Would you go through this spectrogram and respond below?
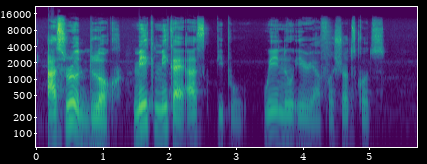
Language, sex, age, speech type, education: Nigerian Pidgin, male, 15-29, spontaneous, tertiary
